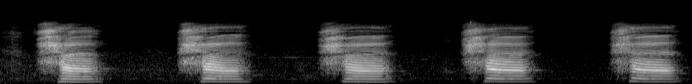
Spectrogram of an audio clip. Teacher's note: এই যে হাটা দেখতে পাচ্ছি আমরা এখানে বেগুনি কালারের দাগের মধ্যে যে হাটা আছে, এটার আওয়াজটা কি হবে? গলা চেপে হবে, আওয়াজটা কঠিন হবে।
